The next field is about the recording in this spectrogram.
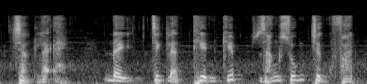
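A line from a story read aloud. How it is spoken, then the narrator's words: Old man's trembling voice. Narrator (Vietnamese): Thầy Lương, miệng của ông run rẩy nói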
